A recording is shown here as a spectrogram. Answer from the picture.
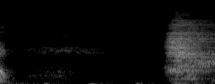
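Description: A person's loud breathy sigh close to the microphone, starting suddenly near the end and trailing off, after a faint breath.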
